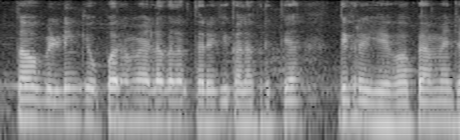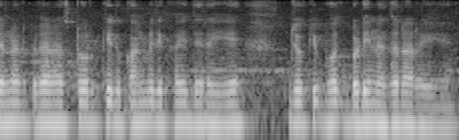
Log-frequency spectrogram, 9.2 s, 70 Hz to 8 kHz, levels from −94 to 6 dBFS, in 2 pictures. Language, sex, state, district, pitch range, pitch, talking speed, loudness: Hindi, male, Bihar, Darbhanga, 120-130 Hz, 125 Hz, 230 wpm, -19 LUFS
